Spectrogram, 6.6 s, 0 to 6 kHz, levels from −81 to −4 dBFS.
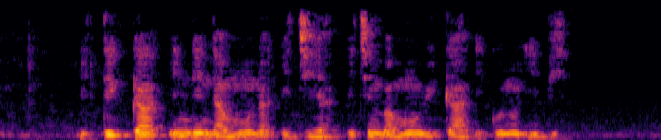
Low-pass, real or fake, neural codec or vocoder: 5.4 kHz; real; none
